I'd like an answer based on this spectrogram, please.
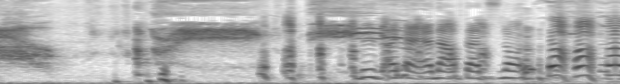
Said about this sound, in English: Let's hear the bit where she's brushing her teeth and gets hiccups. It's this bit.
